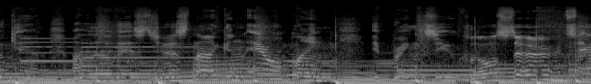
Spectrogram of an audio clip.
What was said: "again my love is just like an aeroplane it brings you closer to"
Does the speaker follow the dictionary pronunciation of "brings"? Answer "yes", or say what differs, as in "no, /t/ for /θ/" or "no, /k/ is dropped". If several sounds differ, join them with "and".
yes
